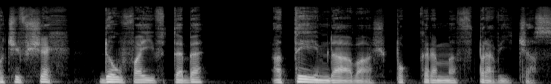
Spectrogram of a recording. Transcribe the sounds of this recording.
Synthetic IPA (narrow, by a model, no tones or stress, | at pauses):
ot͡ʃɪfʃɛx | do̞wfajiːft̪ɛbɛ | ʔat̪ɪjɪmdaːva̰ːʃpo̞kɾmfpɾaviːt͡ʃa̰s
